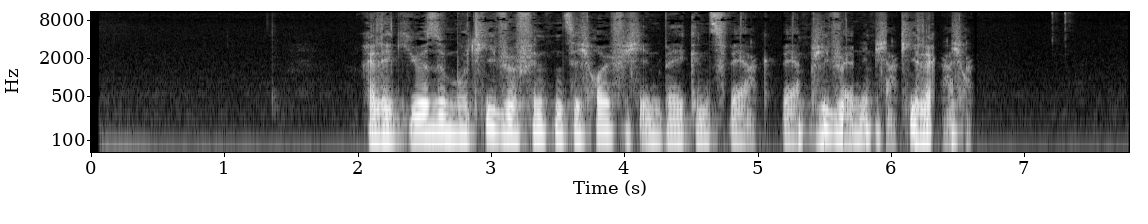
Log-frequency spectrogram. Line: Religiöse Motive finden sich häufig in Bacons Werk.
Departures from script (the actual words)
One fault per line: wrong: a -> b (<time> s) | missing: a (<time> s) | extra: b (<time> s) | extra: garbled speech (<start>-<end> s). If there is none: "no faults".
extra: garbled speech (5.2-6.7 s)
